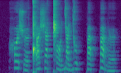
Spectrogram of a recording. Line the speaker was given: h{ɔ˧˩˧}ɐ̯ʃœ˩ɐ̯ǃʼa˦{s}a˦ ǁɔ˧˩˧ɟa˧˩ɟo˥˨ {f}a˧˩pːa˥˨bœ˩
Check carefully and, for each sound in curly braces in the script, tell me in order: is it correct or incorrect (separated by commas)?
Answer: incorrect, incorrect, incorrect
